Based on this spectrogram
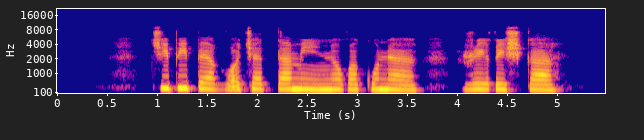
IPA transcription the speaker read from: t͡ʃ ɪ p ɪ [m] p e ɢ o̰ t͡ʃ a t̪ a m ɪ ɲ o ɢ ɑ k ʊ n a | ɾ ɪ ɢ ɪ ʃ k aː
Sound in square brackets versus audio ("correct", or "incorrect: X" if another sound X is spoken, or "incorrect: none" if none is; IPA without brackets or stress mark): incorrect: none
